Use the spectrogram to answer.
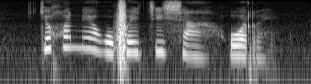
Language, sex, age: Northern Sotho, female, 21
